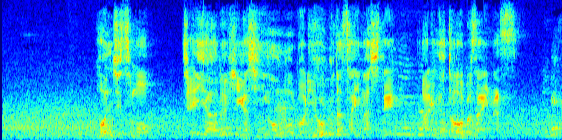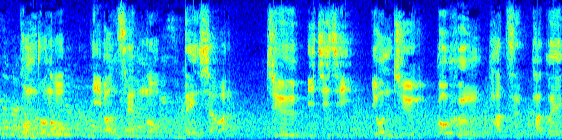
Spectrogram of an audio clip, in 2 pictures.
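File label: yanokuchi 2 advance notice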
